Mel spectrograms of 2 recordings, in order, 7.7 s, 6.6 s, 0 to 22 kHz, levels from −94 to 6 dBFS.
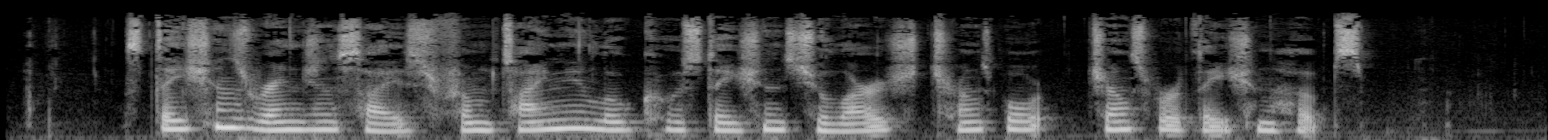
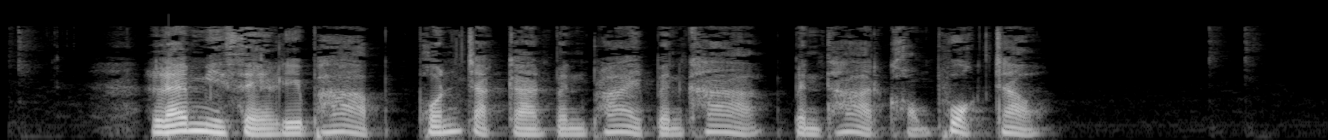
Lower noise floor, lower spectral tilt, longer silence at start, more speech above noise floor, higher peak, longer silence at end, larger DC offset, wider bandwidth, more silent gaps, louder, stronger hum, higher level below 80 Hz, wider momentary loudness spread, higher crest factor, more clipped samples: second, -60 dBFS vs -80 dBFS; second, -4 dB/octave vs -6.5 dB/octave; about the same, 0.65 s vs 0.75 s; second, 41 dB vs 60 dB; about the same, -2 dBFS vs 0 dBFS; second, 0.95 s vs 1.45 s; neither; first, 15.5 kHz vs 11.5 kHz; neither; about the same, -19 LUFS vs -21 LUFS; neither; about the same, -54 dBFS vs -52 dBFS; second, 7 LU vs 12 LU; about the same, 18 dB vs 22 dB; neither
